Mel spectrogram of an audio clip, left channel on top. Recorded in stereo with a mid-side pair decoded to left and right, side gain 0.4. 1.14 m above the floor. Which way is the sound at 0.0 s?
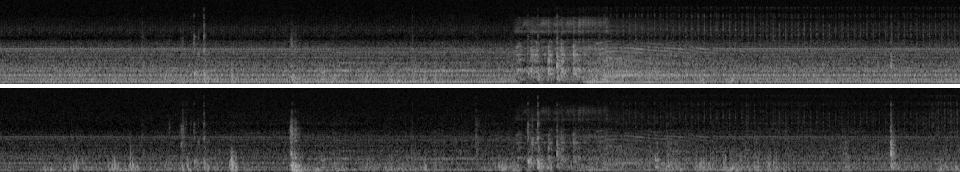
70° left.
